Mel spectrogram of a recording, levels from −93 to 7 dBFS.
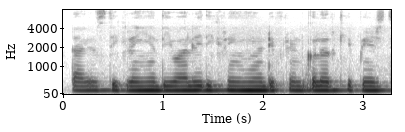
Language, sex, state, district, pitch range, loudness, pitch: Hindi, male, Bihar, Darbhanga, 145-150 Hz, -12 LUFS, 150 Hz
